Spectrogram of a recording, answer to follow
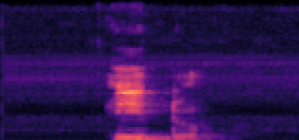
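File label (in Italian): "lui", Sicilian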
